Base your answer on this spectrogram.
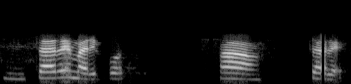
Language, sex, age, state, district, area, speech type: Telugu, female, 45-60, Andhra Pradesh, Srikakulam, rural, conversation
